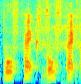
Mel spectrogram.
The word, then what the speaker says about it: Vulfpeck: He went, it's Vulfpeck. I said, spelt V-U-L-F-P-E-C-K. – Yeah. Vulfpeck.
